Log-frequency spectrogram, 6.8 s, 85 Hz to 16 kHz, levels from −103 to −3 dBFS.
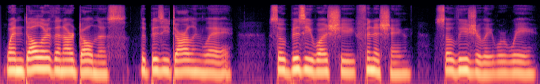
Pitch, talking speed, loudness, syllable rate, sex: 185 Hz, 160 wpm, -17 LUFS, 5.0 syllables/s, female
